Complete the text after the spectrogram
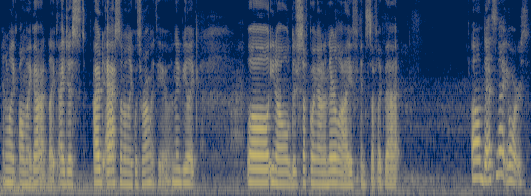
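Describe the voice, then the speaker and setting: A woman's voice: mid-range voice, fairly even intonation, normal speed, gravelly, a little hiss or hum. A young adult woman talking casually to the camera in a rambling personal monologue, restarting often and swearing casually. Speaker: vlogger.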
